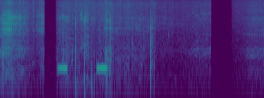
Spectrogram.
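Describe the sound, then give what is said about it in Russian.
Telephone call signal breaking into a conversation: two short electronic beeps at an even pitch, with a few sharp clicks and faint background noise between and after them. “прервался э, наш разговор звонком, мне тут поступил звонок”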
